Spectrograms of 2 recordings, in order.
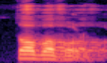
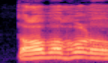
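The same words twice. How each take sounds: First: Said in the usual way. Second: তওবা said louder the second time; firmer repeat. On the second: Retold or imitated. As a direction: press তওবা harder on the repeat.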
